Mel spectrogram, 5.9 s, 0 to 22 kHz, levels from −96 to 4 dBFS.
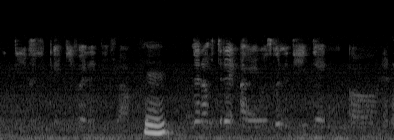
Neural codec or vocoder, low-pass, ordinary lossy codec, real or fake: vocoder, 44.1 kHz, 128 mel bands, Pupu-Vocoder; none; none; fake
